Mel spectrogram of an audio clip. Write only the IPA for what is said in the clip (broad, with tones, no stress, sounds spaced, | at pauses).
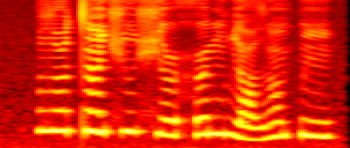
ðˤ y˥ t ã˥ ç ʉ˥ ç ə˞˦ h ə˞˥ n ʎ ə˞˨ ðˤ ũ˥ p ĩ˦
